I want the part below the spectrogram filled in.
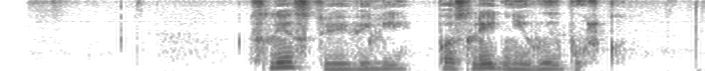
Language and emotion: Russian, sad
